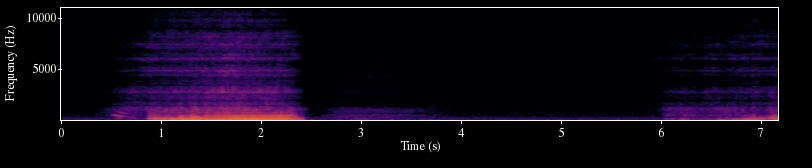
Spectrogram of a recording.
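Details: Snoring while sick, recorded during a live stream: a loud, rattling snore on a breath in, a quiet pause, then the next snore beginning during heavy sleep snoring.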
